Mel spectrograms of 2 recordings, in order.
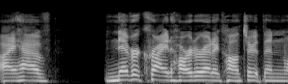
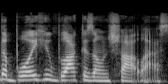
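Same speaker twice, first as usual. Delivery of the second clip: plain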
